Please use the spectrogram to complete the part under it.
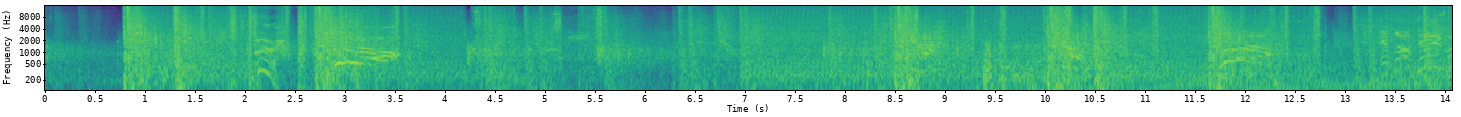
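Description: Explosions boom and echo.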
